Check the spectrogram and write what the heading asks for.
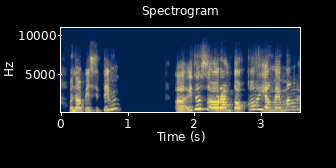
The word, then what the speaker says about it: Utnapishtim: Di dalam epos Gilgamesh ini, gitu ya, ada cerita tentang Nuh atau Utnapishtim, bacanya Utnapishtim.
